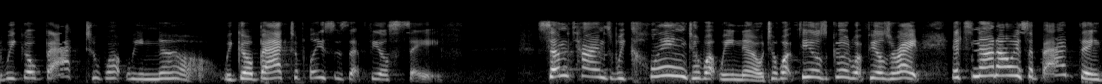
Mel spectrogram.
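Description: A woman's voice: sits high, muffled recording. A woman pastor giving a sermon in a conversational way, wondering aloud and acting out the quoted voices.

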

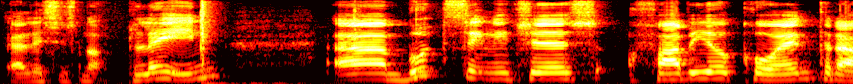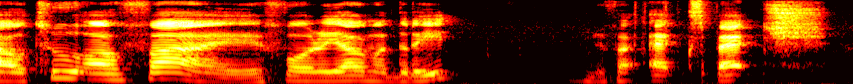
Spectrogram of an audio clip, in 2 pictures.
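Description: A man hosting a card break, casually reading out player names one by one, his voice a bit hoarse. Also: a little high, animated, takes it slowly, bright, forceful tone, slight background noise.

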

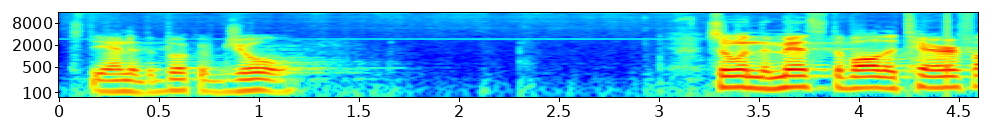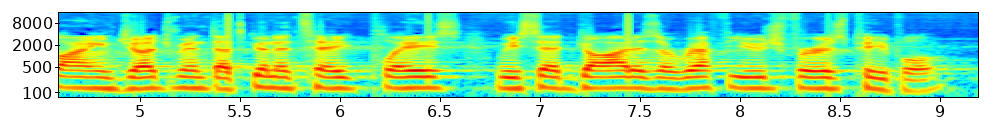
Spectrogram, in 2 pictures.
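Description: Young pastor preaching in a reverberant hall. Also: male voice, mid-range voice, level tone, a little mellow. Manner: earnest, measured preaching with emphatic repetition. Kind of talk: sermon. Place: church stage, large hall. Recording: hall reverb, dull lo-fi sound.

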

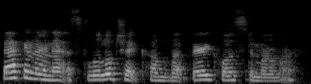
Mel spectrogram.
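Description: A young adult woman reading a children's picture book aloud with clear, soft storytelling narration. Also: medium pitch, expressive, brisk, slight background noise. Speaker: storybook reader.

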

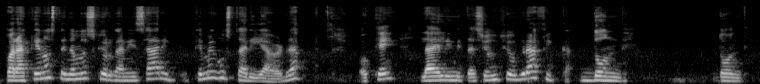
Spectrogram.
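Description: A woman with a Costa Rican accent explains an assignment like a patient university tutor. Her pitch sits in a middle range, and she leans on small check-ins and fillers as she talks the students through each step. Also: expressive, normal speed, a little hiss or hum. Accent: Costa Rican Spanish. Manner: patient, explanatory, frequent "¿verdad?" and "este".

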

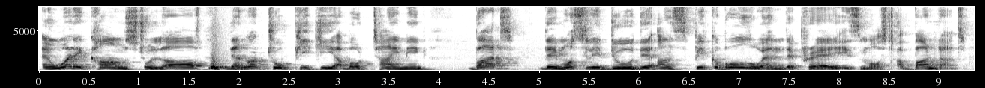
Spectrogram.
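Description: A man's voice: medium pitch, expressive, unhurried. A man reading scripted nature documentary narration in a dramatic way with a playful edge. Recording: roomy voice-over, faint noise.

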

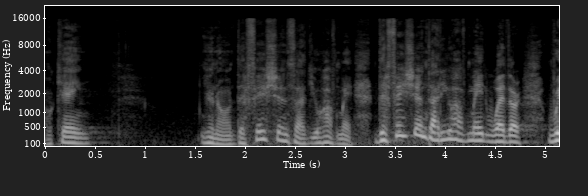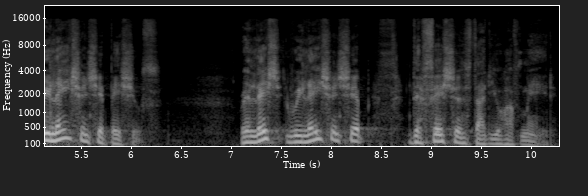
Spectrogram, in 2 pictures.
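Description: A middle-aged man, a pastor and counselor, gives an animated seminar talk from a church stage with a headset mic, often repeating his phrases. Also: medium pitch, moderate pace, breathy edge, long reverb tail. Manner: animated, repeats phrases, wide hand gestures while pacing.

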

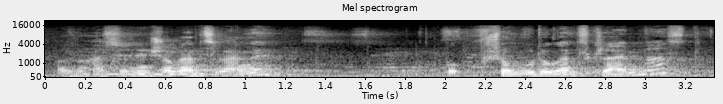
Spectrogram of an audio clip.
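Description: A man in his sixties playing a police detective, talking gently and coaxingly to a child. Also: mid-range voice, big pitch swings, moderate pace, over music. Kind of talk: scripted reality TV acting. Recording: echoey room with hiss.

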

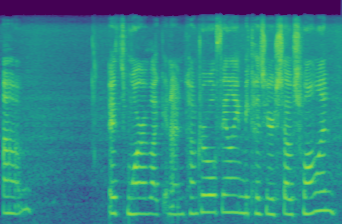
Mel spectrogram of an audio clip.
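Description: High-pitched, even-toned young woman, slightly tight-jawed. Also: moderate pace, vocal fry. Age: young adult. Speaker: vlogger describing surgery recovery. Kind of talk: casual talk to camera. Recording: noisy home camera audio.

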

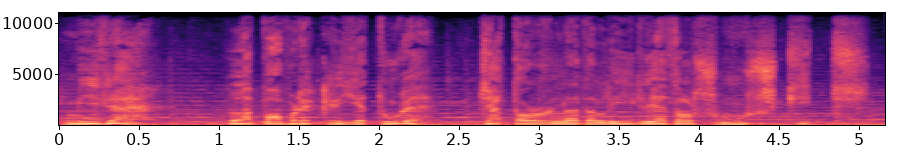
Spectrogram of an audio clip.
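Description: A man's voice: on the high side, fairly even intonation. A man playing a mocking gossip commentator in a comic sketch. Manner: sly, gossipy, slow. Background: loud music.

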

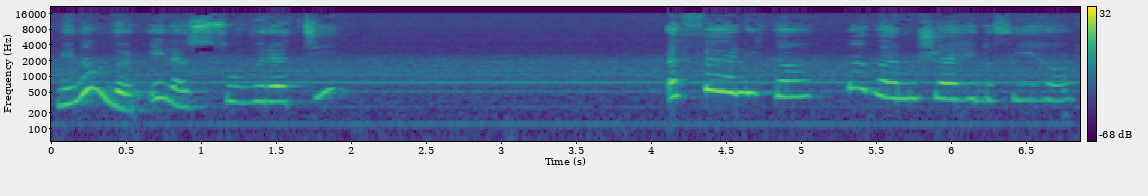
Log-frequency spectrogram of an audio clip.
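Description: A woman teacher with a high, warm, mellow voice that swings up and down a lot. She speaks slowly and sounds out each letter and word for small children. A faint hum runs under the recording. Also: expressive, rough recording. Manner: slow, clearly sounding out letters and words; asks questions, then answers them herself. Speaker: kindergarten teacher.

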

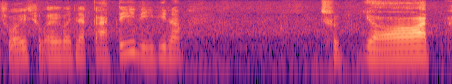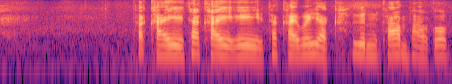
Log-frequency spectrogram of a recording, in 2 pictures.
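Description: A woman's voice: medium pitch, fairly even intonation, brisk, hardly any pauses, fairly bright tone, a little hiss or hum. A woman from the northeast, speaking, chatting casually to her viewers as she walks a woodland path filming on her phone. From Thailand. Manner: chatty, keeps addressing viewers as friends while pointing things out. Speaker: vlogger. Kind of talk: casual walking vlog.

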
